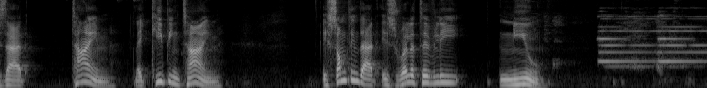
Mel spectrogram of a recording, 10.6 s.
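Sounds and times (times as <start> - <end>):
speech: 0.0 - 0.5, 1.1 - 3.4, 4.8 - 8.2
cuckoo clock chiming: 9.0 - 10.5.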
